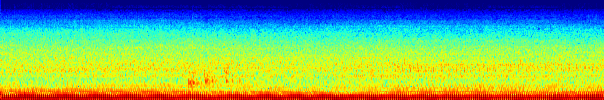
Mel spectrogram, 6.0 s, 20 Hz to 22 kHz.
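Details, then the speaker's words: Turbocharged Honda Civic D16Y7 1.6L SOHC non-VTEC inline-four, stock ECU with no tune, 8 lb wastegate spring: first start after the turbo build and oil pan gasket job, settling into a steady, even idle with no knocks or misses. "it's alive it runs good actually it sounds like it's idling okay"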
